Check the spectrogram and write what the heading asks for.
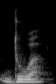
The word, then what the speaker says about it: doigt: Ça peut être un G, comme dans le mot doigt, dont je vous parlais tout à l'heure.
